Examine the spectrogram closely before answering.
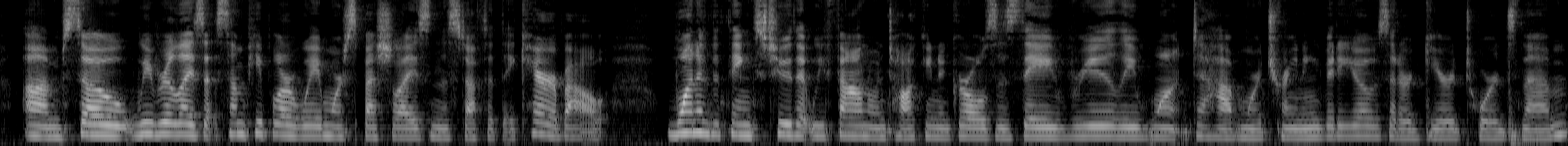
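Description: A woman's plain, everyday voice, fairly low in pitch, at a moderate pace with hardly any pauses and fairly even intonation, on a very clean recording with a silent background. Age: 20s. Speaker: former pro golfer and sports journalist. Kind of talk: interview. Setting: studio.

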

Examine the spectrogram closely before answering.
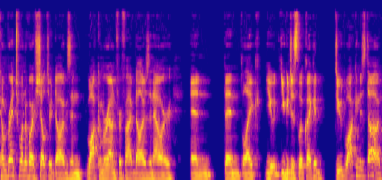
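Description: A plain, everyday voice from a man at medium pitch, with a moderate pace and very even loudness. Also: ordinary pitch variation. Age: 20s. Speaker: podcast co-host. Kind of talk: casual chat.

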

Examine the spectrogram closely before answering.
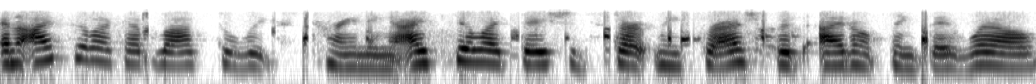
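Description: A woman with a plain, everyday voice, fairly high in pitch, with fairly even intonation at a moderate pace. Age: 60s. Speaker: caller. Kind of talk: phone call-in asking for a reading.

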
